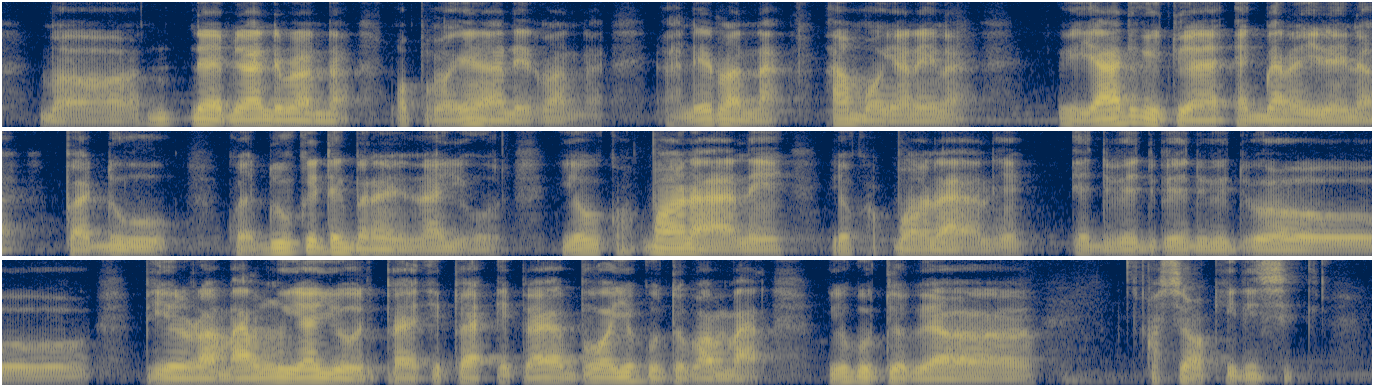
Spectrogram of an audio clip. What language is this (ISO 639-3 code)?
abn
